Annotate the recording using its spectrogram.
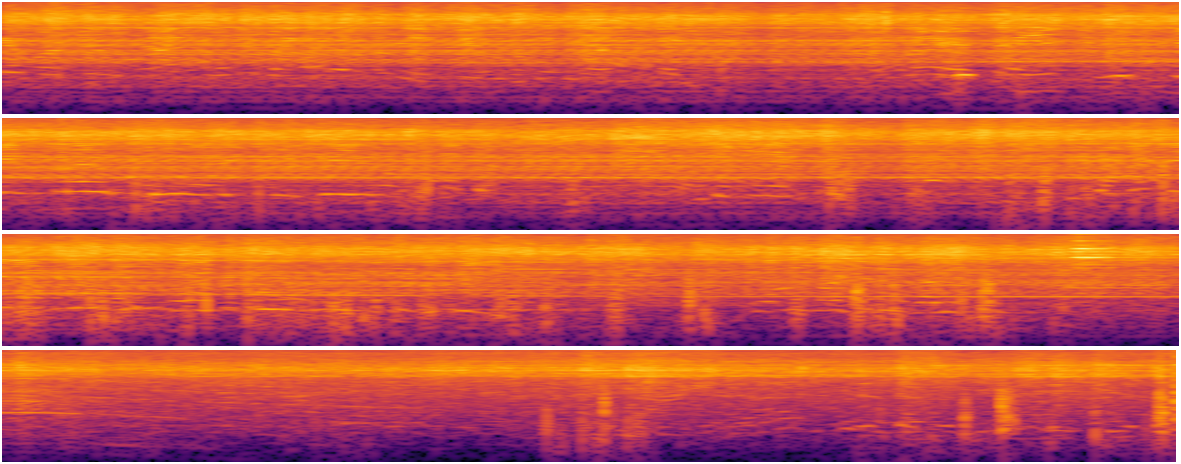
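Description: Water laps and splashes against the hull of a moving boat.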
